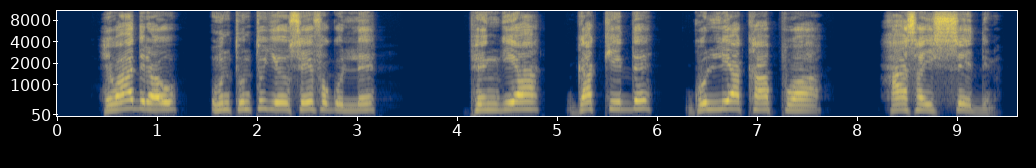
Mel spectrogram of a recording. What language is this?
Dawro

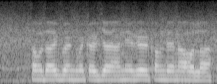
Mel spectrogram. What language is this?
Bhojpuri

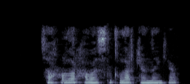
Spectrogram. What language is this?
Uzbek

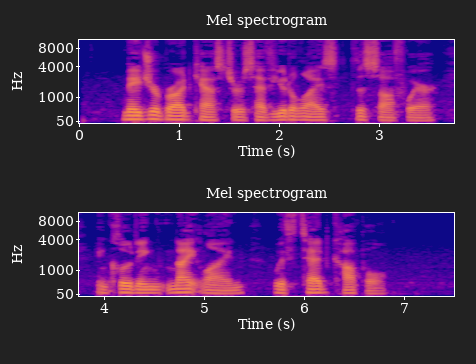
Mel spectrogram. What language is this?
English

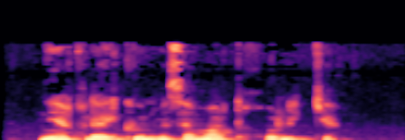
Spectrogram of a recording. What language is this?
Uzbek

